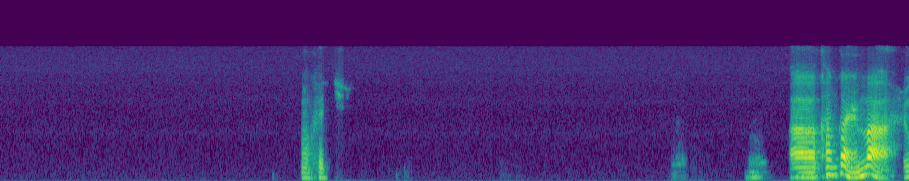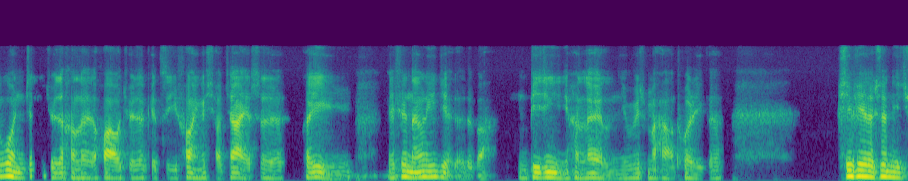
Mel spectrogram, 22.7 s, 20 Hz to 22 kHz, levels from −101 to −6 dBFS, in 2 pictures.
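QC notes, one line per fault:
Nothing stood out on listening to this wideband telephone speech.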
